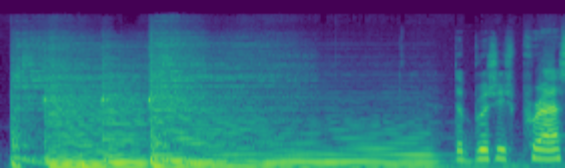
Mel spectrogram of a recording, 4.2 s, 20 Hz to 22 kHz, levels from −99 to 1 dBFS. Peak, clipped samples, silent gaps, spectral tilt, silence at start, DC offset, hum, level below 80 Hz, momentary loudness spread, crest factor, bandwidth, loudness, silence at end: -6 dBFS; under 0.1%; none; -5.5 dB/octave; 0.05 s; under 0.1%; none; -28 dBFS; 8 LU; 16 dB; 12 kHz; -23 LUFS; 0 s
